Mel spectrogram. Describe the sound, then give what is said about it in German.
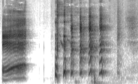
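A voice imitates a European hedgehog's squeak with one short, high, nasal squeal lasting about half a second. After a brief pause, bursts of rhythmic laughter follow. “Möchtest du das auch einmal kurz für die Hörer auch imitieren, was wie Herr … den Igel nachmacht?”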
